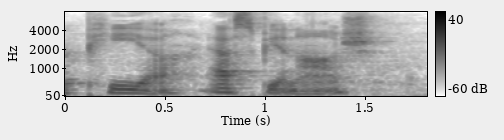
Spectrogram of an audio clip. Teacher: there can be a little gliding uh sound as we move from the e to the uh we just naturally Glide between those two you won't see them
